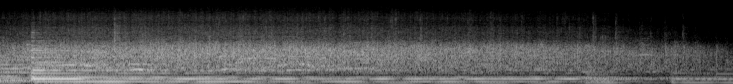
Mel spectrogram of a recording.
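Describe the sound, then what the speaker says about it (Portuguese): A church congregation applauds during a sermon, producing a steady wash of clapping over sustained keyboard chords that keep sounding throughout, slowly fading toward the end. "Dê uma salva de palmas para Jesus."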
